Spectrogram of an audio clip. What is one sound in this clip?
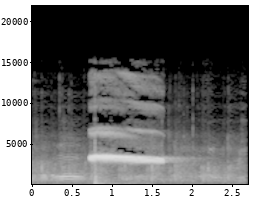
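A referee's whistle blows one sharp, loud blast.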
